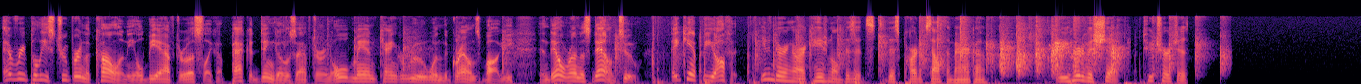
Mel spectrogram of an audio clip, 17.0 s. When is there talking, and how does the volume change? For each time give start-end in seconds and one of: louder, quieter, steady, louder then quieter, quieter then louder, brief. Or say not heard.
0.0-12.6 steady
13.2-14.8 brief.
